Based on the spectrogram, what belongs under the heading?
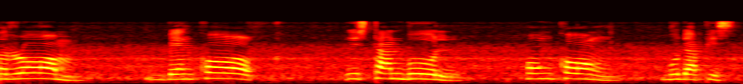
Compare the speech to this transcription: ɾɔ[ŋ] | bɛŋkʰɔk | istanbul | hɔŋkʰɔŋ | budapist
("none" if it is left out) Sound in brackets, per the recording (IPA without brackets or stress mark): m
